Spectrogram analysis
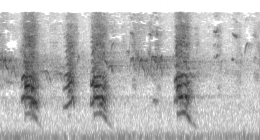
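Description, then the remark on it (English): Four sharp, high-pitched yaps from a small chatty dog welcoming a visitor into its owners' home in Esquimalt, near Victoria on Vancouver Island, in quick uneven succession, over a low steady background hum. “their small chatty dog, is there to welcome me into their home.”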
